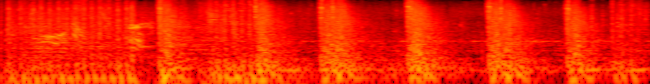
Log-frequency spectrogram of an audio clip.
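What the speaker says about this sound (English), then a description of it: "Yeah, this is way better than my previous shotgun." Shotgun fire in the co-op shooter video game Army of Two, six heavy booming blasts at a slow, roughly even pace, loud and close, with a rumbling tail after each shot.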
